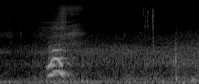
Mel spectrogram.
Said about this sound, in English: There we go. There's my doggy.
